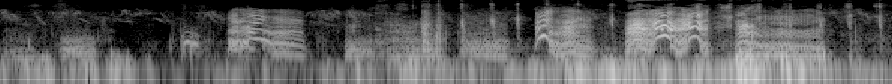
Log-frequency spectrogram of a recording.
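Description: Puppies yapping and growling at play: a run of short, high yelps and barks, loudest in the second half.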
